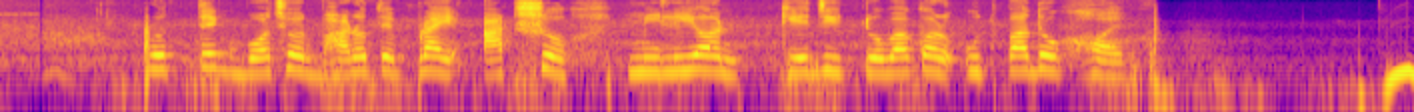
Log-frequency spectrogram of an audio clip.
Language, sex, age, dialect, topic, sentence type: Bengali, male, 36-40, Standard Colloquial, agriculture, statement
